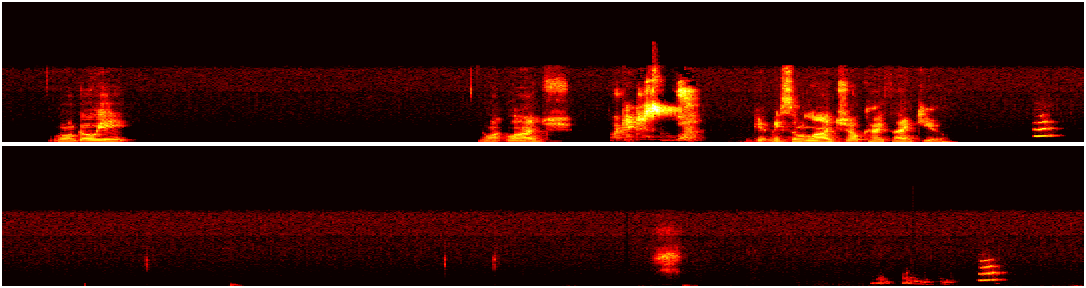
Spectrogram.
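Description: A parrot chatters and mimics speech in a loud, voice-like way.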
